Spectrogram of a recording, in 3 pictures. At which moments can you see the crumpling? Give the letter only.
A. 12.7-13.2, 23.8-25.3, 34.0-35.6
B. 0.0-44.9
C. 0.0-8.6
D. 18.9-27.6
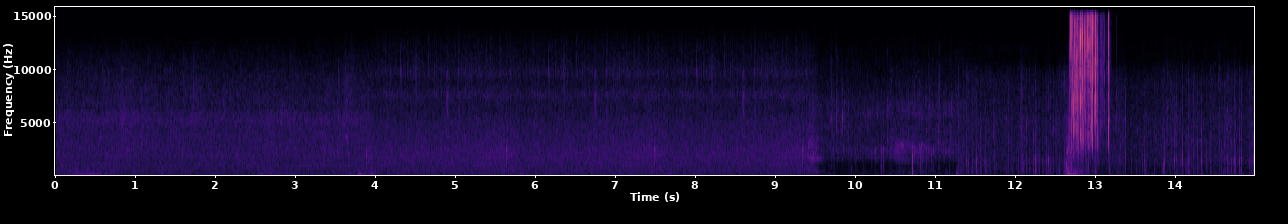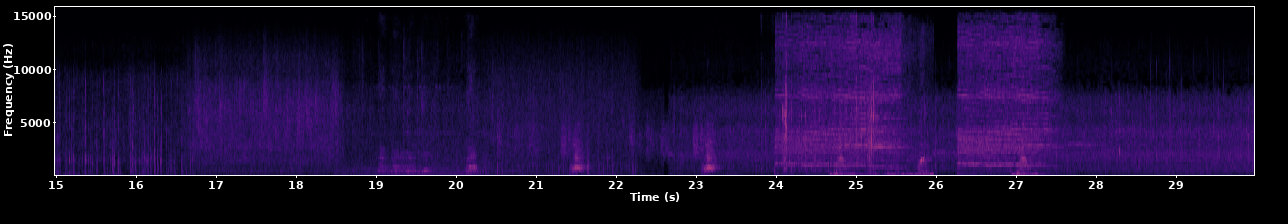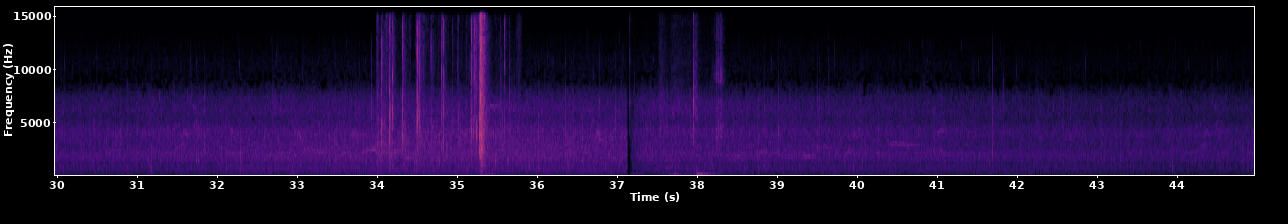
A.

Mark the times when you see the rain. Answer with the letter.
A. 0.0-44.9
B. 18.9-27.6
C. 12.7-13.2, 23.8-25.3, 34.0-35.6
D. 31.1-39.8
A.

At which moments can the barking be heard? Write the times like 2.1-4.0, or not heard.
18.9-27.6.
